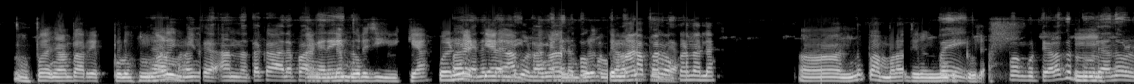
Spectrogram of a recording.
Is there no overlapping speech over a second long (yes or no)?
no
